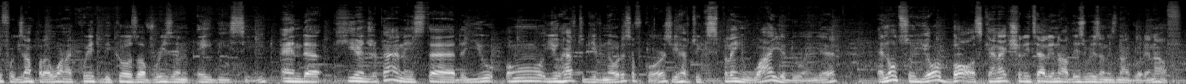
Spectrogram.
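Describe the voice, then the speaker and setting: A man from Italy speaks as a guest in a casual interview, in a mid-pitched voice. He explains himself at length and repeats points for emphasis. Music plays clearly behind his talk. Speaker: interview guest, foreign worker in Japan. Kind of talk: casual street-interview chat. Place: in or by a car.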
